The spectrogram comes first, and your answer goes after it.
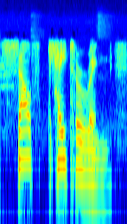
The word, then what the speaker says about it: self-catering: I know the word looks like cat but it's actually in this word it is pronounced Kate.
